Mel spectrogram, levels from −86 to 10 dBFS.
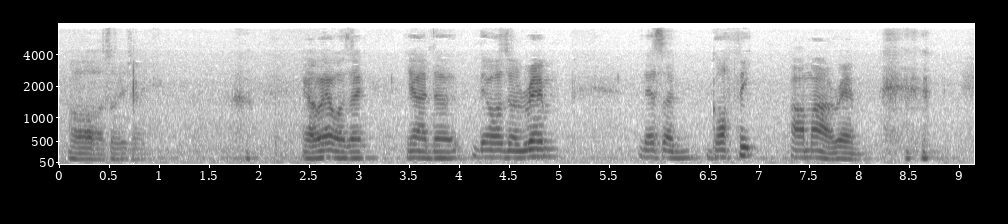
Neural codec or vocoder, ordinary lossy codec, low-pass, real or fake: vocoder, 44.1 kHz, 128 mel bands every 512 samples, BigVGAN v2; AAC, 32 kbps; 7.2 kHz; fake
